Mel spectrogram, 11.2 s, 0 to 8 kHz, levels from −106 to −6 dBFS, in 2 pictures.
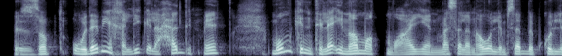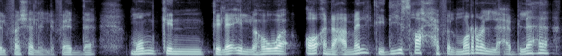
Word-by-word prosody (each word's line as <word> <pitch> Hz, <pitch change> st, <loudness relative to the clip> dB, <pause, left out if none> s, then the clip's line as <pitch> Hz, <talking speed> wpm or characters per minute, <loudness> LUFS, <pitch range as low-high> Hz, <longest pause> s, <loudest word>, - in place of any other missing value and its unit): بالضبط، 110 Hz, +5 st, -1 dB
وده 140 Hz, +5 st, +4 dB
بيخلّيك 200 Hz, -6 st, -3 dB
إلى -, -, -2 dB
حدٍ 170 Hz, -1 st, -1 dB
ما، 155 Hz, +3 st, +1 dB, 0.5 s
ممكن 195 Hz, -, +2 dB
تلاقي 175 Hz, +4 st, +2 dB
نمط 135 Hz, -1 st, +2 dB
معيّن 115 Hz, +3 st, -3 dB
مثلًا 110 Hz, 0 st, +1 dB
هو 130 Hz, +3 st, +4 dB
اللي 120 Hz, -3 st, -2 dB
مسبّب 120 Hz, +2 st, +3 dB
كل 120 Hz, +1 st, -2 dB
الفشل 105 Hz, -2 st, -3 dB
اللي 90 Hz, -1 st, -14 dB
فات 105 Hz, 0 st, -3 dB
ده، 100 Hz, +1 st, -10 dB, 0.3 s
ممكن 125 Hz, -3 st, 0 dB
تلاقي 145 Hz, +1 st, +3 dB
اللي 115 Hz, -5 st, -2 dB
هو 135 Hz, +3 st, +4 dB, 0.2 s
آه، -, -, +7 dB
أنا -, -, +2 dB
عملت 150 Hz, +6 st, 0 dB
دي 135 Hz, +9 st, -3 dB
صح 170 Hz, 0 st, +1 dB
في -, -, -11 dB
المَرّة 150 Hz, +9 st, +1 dB
اللي 125 Hz, -7 st, -3 dB
قبلها، 155 Hz, +8 st, -2 dB
130 Hz, 170 wpm, -26 LUFS, 115-155 Hz, 0.5 s, آه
